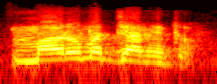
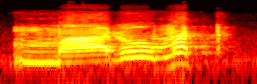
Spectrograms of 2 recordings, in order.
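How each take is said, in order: First: "मारो मत जाने दो" run together in one falling phrase; unbroken "मारो मत जाने दो", ambiguous in sense; no pause. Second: "मारो मत" drawn out slowly, rising on मत before a break; slow, separated "मारो मत", held apart from what follows; pause after मत. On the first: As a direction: say "मारो मत जाने दो" straight through, without a break. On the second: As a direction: stretch "मारो मत" and stop after मत. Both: Shown as a demonstration. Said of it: "एक छोटा सा यहां पर विराम दे दिया".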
